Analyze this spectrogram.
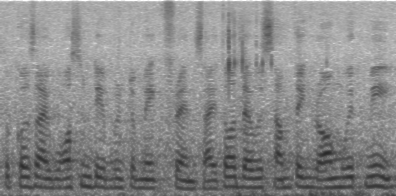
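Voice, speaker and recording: A woman speaks at a medium pitch. Background noise is noticeable. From India. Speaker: German teacher. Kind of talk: interview answer.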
